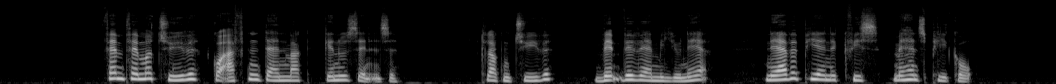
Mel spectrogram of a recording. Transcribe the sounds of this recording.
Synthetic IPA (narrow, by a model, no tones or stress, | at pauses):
fem̰fem̰ɒ̽t͡sʰyːʋəɡ̥ɒ̰ːʔɑfd̥n̩d̥ænmɑ̈ːɡ̥ɡ̥enuðˠsen̰l̩sə | kʰlɒ̽ɡ̥n̩t͡sʰyːʋə | ʋem̰ʋe̝ʋæːɐmiljo̝neɐ̰ | næɐʋəpʰiɐnəkʰʋismeɦænspʰilɡ̥ɒ̰ː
